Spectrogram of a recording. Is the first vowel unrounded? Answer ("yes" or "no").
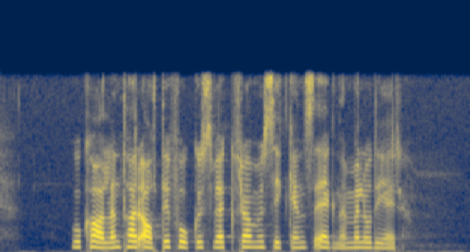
no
